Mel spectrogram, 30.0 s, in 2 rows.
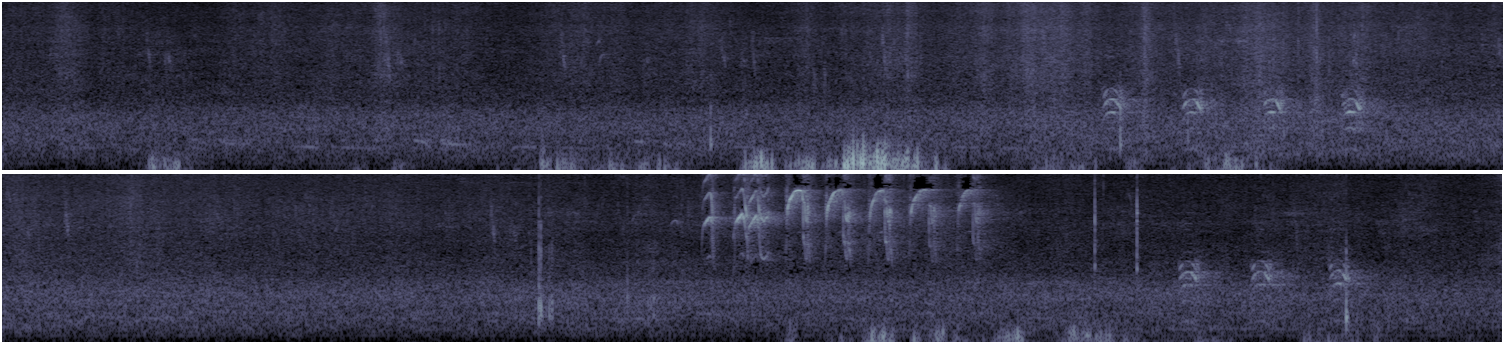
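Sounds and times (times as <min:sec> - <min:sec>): wild birds singing: 0:11.0 - 0:16.1, 0:16.8 - 0:30.0.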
